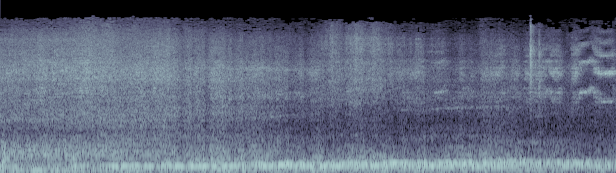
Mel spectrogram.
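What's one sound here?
Another tram passes close by.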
